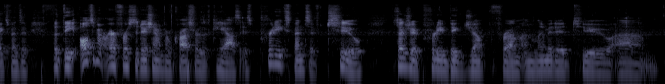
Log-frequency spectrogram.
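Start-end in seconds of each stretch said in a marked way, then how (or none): none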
